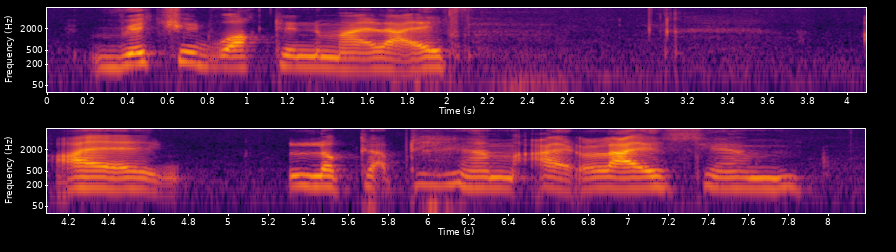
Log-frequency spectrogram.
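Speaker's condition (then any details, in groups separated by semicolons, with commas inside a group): Dystonia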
